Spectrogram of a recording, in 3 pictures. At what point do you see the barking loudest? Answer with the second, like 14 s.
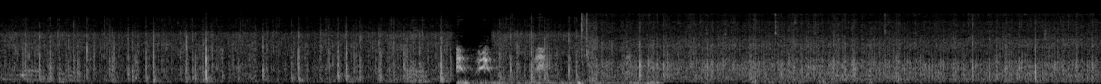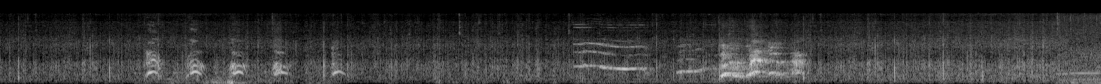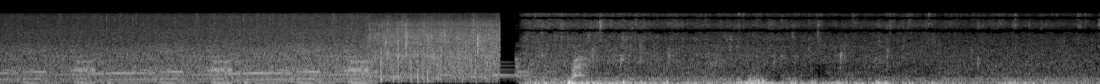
18 s.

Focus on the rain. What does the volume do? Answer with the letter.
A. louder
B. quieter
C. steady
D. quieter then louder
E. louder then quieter
A.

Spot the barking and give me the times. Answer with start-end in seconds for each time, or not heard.
4.5-6.6, 12.3-14.5, 16.8-19.1, 27.1-28.0.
